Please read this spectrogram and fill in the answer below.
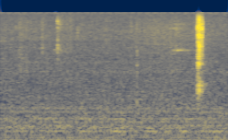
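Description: Faint, soft handling sounds of fingers prying the seed and its papery seed coat out of a ripe avocado half, over a steady low hum, with one sharp click near the end.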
